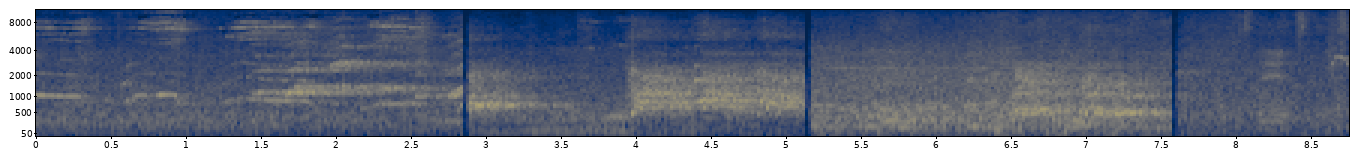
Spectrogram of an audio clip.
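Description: Dogs whimpering and yelping while being held down and injected at a vaccination camp, with people's voices around them. The sound is high and wavering at first, and breaks off abruptly a few times.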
